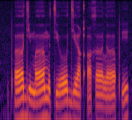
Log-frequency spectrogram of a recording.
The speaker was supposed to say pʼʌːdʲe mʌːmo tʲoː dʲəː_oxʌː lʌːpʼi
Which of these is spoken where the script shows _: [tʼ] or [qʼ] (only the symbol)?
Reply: qʼ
